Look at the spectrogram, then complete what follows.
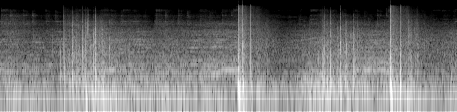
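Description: Fireworks going off in sharp bangs: a cluster about a second in, a loud single bang midway, and two more close together near the end, over the fireworks show's music.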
